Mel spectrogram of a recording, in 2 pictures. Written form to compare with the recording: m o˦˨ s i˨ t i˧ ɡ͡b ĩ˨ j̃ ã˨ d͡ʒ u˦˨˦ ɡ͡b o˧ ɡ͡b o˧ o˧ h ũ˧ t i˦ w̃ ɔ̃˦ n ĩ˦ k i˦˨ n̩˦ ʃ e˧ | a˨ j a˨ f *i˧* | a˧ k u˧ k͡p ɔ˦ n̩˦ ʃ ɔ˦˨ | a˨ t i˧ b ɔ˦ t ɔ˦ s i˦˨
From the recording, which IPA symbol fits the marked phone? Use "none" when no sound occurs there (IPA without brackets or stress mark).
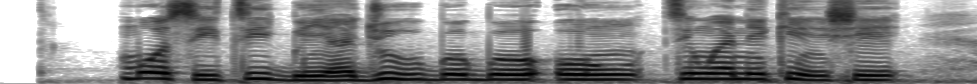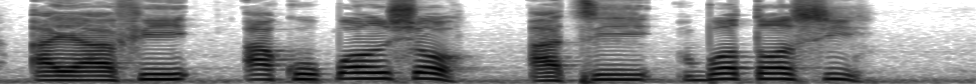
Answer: i˧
